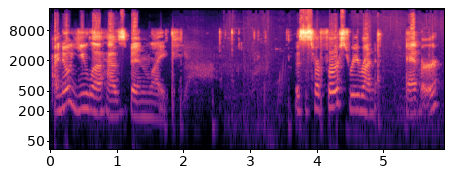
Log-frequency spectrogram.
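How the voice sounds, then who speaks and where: A woman's voice: medium pitch, lively intonation, slow, fairly bright tone, slight background noise, low-quality recording. A woman chatting casually as she streams a game, rambling and thinking aloud. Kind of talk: casual livestream chat while playing.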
